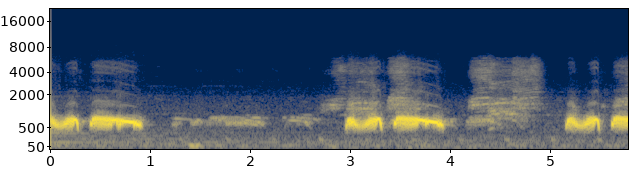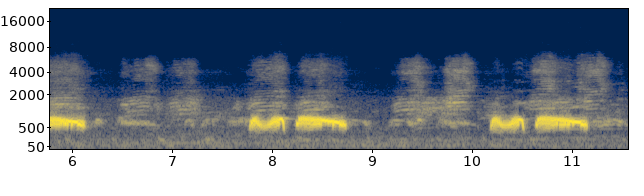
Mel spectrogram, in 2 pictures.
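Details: Thúc gù cooing of a spotted dove, a call style for luring birds in to the trap: five low paired coos, short then drawn out, roughly every two seconds, with faint high chirps from other birds above.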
